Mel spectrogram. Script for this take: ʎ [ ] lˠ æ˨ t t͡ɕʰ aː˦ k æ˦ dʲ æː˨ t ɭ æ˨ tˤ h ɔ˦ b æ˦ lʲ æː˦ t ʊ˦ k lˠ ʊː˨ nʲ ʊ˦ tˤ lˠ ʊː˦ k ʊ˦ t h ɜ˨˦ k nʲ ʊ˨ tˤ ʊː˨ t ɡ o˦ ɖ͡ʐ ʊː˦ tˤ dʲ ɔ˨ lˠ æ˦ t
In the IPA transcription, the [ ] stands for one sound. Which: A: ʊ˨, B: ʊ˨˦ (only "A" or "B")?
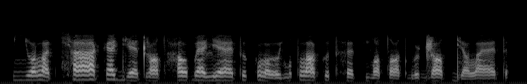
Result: B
